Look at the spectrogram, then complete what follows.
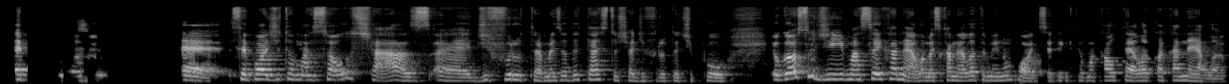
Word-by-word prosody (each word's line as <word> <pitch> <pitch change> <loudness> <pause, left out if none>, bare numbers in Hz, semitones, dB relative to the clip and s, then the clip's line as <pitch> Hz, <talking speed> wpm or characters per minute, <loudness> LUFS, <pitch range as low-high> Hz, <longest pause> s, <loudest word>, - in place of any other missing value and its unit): É, 235 - +9 0.3
tipo 420 -1 -13
assim, 460 -2 -9 0.8
eh, - - +5
você 240 - +4
pode 235 0 +2
tomar 225 -4 -6
só 210 0 +2
os - - +1
chás, 175 0 +4
eh, 165 -2 -4
de 165 +6 -5
fruta, 220 -5 -2
mas 180 +1 -6
eu 200 - -7
detesto 225 0 -3
chá 185 -1 -6
de 170 0 -13
fruta 160 -1 -12
tipo, 160 -1 -8 0.4
eu 225 - -3
gosto 270 - +6
de 240 +1 0
maçã 230 +2 +3
e 245 - +3
canela, 250 -8 0
mas 175 0 0
canela 195 -1 -1
também 190 -2 -9
não 200 +3 -9
pode, 205 - -5
você - - -6
tem 175 +1 -14
que 175 - -22
ter 175 - -17
uma 175 0 -13
cautela 185 -1 -3
com - - -11
a - - -5
canela. 160 -8 -3
190 Hz, 195 wpm, -25 LUFS, 175-230 Hz, 0.8 s, É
